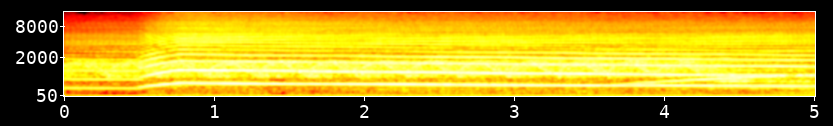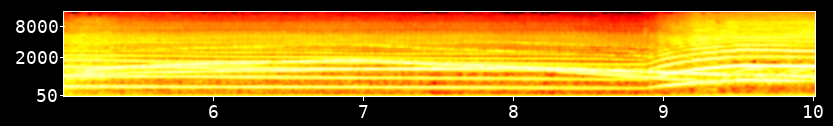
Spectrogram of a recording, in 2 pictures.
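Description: Fire engine siren sound effect, loud: a fast warble at first, then a wail that climbs about half a second in and slides slowly down while a second siren tone rises and falls over it, climbing again near the end.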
